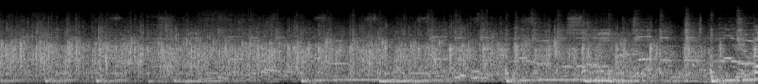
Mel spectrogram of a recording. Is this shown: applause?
yes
